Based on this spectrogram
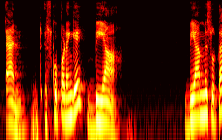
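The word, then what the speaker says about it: bien: for example B आई ई एन इसको पढ़ेंगे बिया बया मीस होता है वेल टी आई ई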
